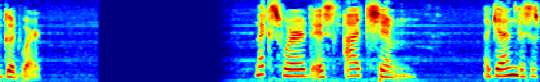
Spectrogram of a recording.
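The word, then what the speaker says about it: 아침: Next word is Achim. Again, this is pronounced as Achim, and this is the Korean term for morning. Again, Achim is morning.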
